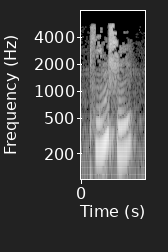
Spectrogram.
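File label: "平时" Mandarin Chinese; chinese-flashcards; hsk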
